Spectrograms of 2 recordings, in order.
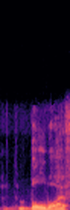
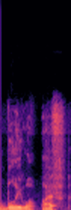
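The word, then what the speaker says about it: Buliwyf: And yeah, and Beowulf, or as it's sort of pronounced in the book and the film, Bullwife or Bully Wife.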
